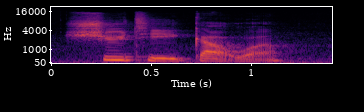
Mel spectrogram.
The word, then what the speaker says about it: Ncuti Gatwa: Um, but it's actually pronounced Ncuti Gatwa. Not yeah. yeah, not the way I not the way we all said it last week because we were like we've never heard of this person.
